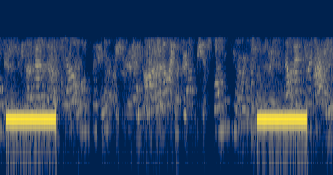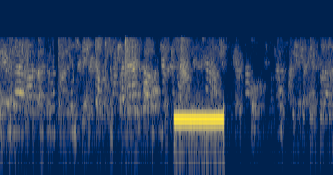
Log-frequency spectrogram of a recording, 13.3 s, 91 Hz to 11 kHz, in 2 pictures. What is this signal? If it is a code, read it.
Ringback tone (Europe, 425 Hz), with speech.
